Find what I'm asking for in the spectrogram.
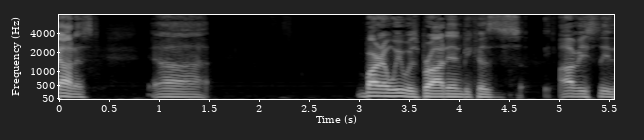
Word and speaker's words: Barnaoui: Bellator 287, Adam Piccolotti versus, how do you say, Bonawi? – Barnaoui.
